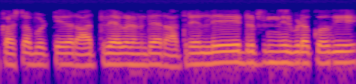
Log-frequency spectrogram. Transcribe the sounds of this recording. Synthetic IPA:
kɐʂʈɐbɐʈːiɾaːt̪ɾijaːɡɐɭɐnt̪eɾaːt̪ɾijɐlːiɖɾipsɡeniːɾbiɽokːɦoːɡi

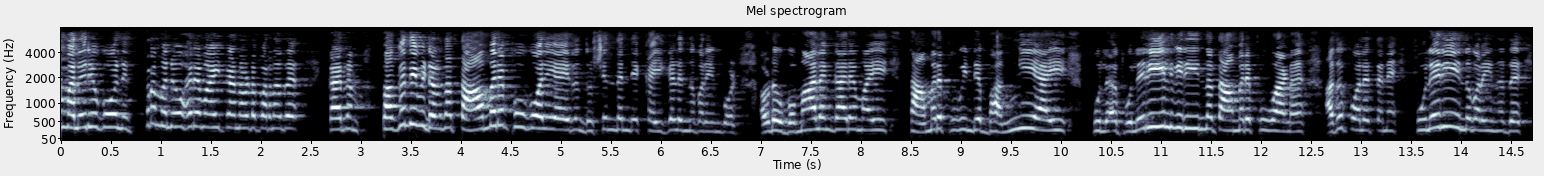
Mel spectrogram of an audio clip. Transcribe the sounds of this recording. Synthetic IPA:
mɐlɐɾubo̞ːlit̪rɐmɐno̞ːɦɐɾɐmaːjiʈːaːɳɐʋiɽe̞pɐrɐɲːɐðɨ | kaːɾɐɳɐmpɐɣɐðiʋiɽɐrɐnːɐt̪aːmɐɾɐpːuːpo̞ːle̞jaːjiɾunːud̪uʂɐnd̪ɐnde̞kɐjɣɐɭe̞nːupɐrɐjumbo̞ːɭ | ɐʋiɽe̞ubɐmaːlɐŋɡaːɾɐmaːjit̪aːmɐɾɐpːuːʋinde̞bʱɐŋːijaːjippulɐɾijilʋiɾijunːɐt̪aːmɐɾɐpːuːʋaːɳɨɐðupo̞ːle̞t̪ːɐnːe̞pulɐɾie̞nːupɐrɐjunːɐðɨ

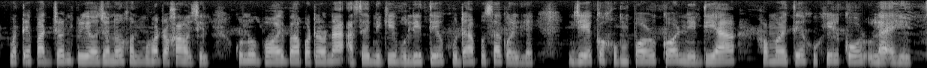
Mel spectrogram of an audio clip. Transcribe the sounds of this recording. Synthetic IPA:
mɔtɛpãtzɔnpɹijɔzɔnɔɹxɔnmuɦɔtɹɔxʰaɦojsilkʊnʊbʱɔjbapɔtɔɹɔnaʔa̰sɛnikibuliteʊxʰudapʊsakoɹilɛ | ziɛkɔxɔmpɔɹkɔnidija | xɔmɔjɔtɛxuxilkoɹṵlajaɦil

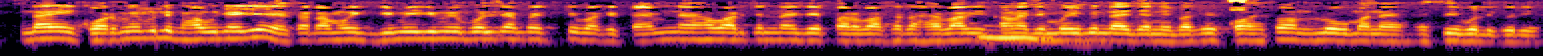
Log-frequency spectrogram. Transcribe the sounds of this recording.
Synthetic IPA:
naĩkɔɾmibolibʱabud͡ʒad͡ʒet̪aʈamũjd͡ʒimid͡ʒimibold͡ʒabɛkʈibak̬iʈajmnajɦɔbaɾd͡ʒenajd͡ʒɛpaɾbaɾsaʈaɦɛbaɡikaɽãd͡ʒɛmũjbinajd͡ʒanibakikɔɦɛt̪ʰɔnlokmanɛɦesibolikɔɾi

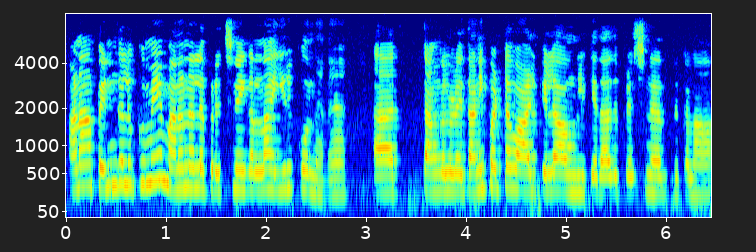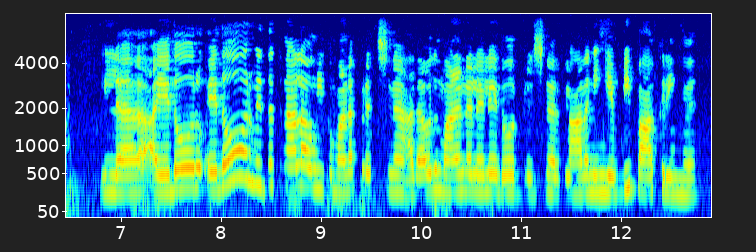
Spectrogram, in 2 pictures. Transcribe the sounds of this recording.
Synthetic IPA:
aːnaːpɛɳɡɐɭɯkːɯmeːmɐnɐnɪlːɐpɪɾɐt͡ʃːɐnɐɪɣɐɭlãːɪɾɯkːɯ̃nd̪aːnɐ | t̪ɐŋɡɐɭɯɽɐjɐt̪ɐnɪpːɐʈːɐʋaːɭkɐɪlɐʋɐŋɡɐɭɯkːɯeːðaːʋɐðɯpɪɾɐt͡ʃːɐnɐɾnɪɾɯkːɐlãː | ɪlːɐɛðoːɾɯʔɛðoːɔɾɯʋɪðɐt̪ːɯnaːlɐʋɐŋɡɐɭɯkːɯmɐnɐpɪɾɐt͡ʃːɐnɐɐðaːʋɐðɯmɐnɐnɪlɐjɪlɐɛðoːɔɾɯpɪɾɐt͡ʃːɐnɐɪɾɯkːɐlãːɐðɐniːŋɡɐɛp̬ːɐɽipaːɾkɪɾiːŋɡɐ

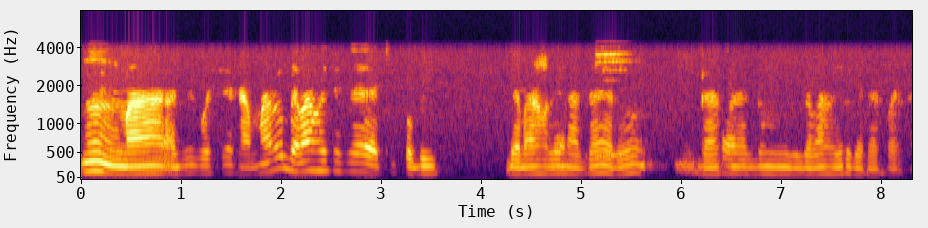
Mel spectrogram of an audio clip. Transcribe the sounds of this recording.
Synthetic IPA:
maa̰ziɹɡojsɛɡamaɹubɛmaɹɦojsɛzɛkikobi | bɛmaɹɦolɛnazajaɹu | ɡasaɹɛk̚dɔmbɛmaɹɦojɛtɛɡɛtaɹpasa

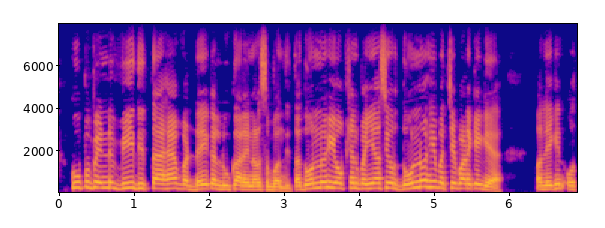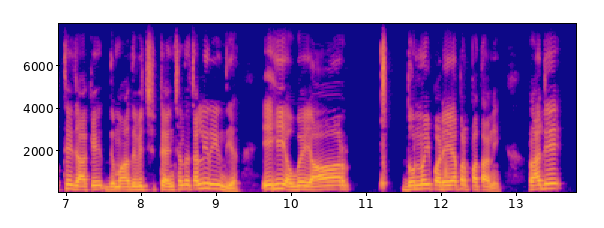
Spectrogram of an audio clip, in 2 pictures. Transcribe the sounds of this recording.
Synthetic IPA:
kuːppɪɳɖʋiːd̪ɪt̪ːaːɦɛːʋəɖːeːkəlːuːkaːɾeːnaːlsəmbənd̪it̪ãːd̪oːnõːɦiːɔːpʃənpəiːjãːəsĩːoːɾd̪oːnːõːɦiːbətːʃeːpəɽkeːɡɪaːɛ̰ː | pəɾleːkɪnʊt̪ʰːeːd͡ʒaːkeːd̪ɪmaːd̪eːʋɪt͡ʃʈɛ̃ːnʃənt̪ãːt͡ʃəlːiːɾəɦiːɦʊ̃nd̪iːɦɛ̰ː | eːɦiːaːuːɡaːjaːɾ | d̪oːnːõːiːpəɽeːɛːpəɾpət̪aːnḭ̃ː | ɾaːd͡ʒeː

